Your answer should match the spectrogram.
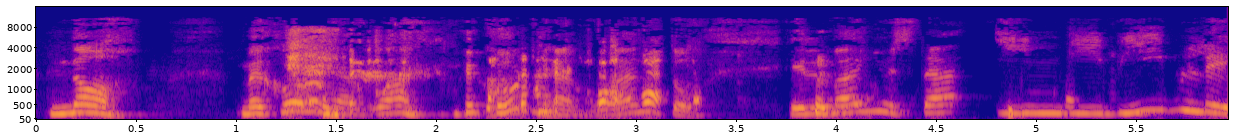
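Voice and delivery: can't hold back the laugh at the memory. Retold or imitated. Telling a friend about a filthy bathroom, laughing.

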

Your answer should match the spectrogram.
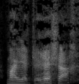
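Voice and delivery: talking around a pen; words round a pen held in mouth; pen in teeth. Retold or imitated. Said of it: "me pongo el boli en la boca".

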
